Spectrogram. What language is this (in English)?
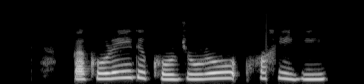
Pashto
